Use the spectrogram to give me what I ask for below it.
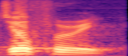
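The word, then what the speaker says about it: Juffureh: So if you have time, also check out a village called Jofuri. Is it called Jofuri? Is that how you pronounce it? Yes, go there and see this history, yeah?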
